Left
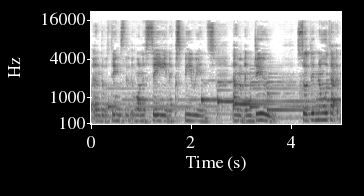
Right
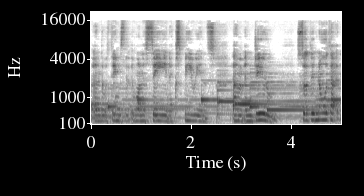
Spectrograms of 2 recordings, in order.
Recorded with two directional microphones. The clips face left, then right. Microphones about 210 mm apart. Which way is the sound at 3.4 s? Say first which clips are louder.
Even; 40° right (ahead or behind).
